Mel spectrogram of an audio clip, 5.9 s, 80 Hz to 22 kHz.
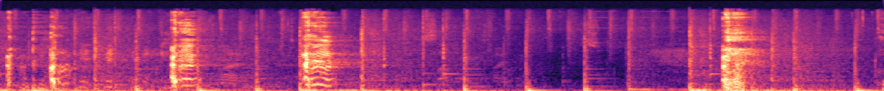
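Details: Adult Australian MP has a coughing fit while giving a speech in parliament, later tested for COVID-19 and isolating; repeated harsh coughing bursts with throat clearing over low background music.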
